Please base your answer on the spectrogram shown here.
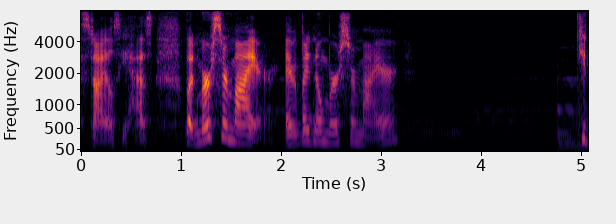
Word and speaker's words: Mayer: meyer meyer yes mercer meyer what do you i used to pronounce it mayer but then i heard somebody say it and it's like mercer meyer maybe it's maybe it's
